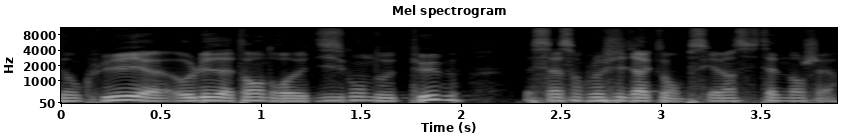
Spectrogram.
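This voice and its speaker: At a very fast pace, a man with a dark, mellow tone speaks with fairly even intonation. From France, Paris region (Trappes). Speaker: entrepreneur, conference speaker. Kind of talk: conference Q&A talk. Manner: casual, hesitant fillers.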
